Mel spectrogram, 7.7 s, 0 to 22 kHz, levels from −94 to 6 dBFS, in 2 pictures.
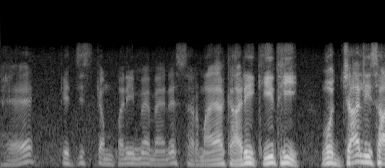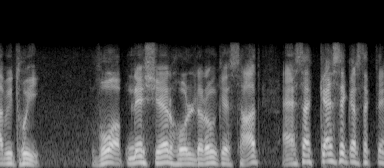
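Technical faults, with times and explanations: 3.22–3.75 s and 4.72–7.34 s, automatic gain falling: Right after "سرمایہ کاری کی تھی" the level sinks by about 5 dB over half a second, and later by about 6 dB over more than two and a half seconds. The gain control judged the input too loud and eased its gain down. The room noise drops along with the speech, so it is not a talker leaning away like the change near 1.5 s, where only the voice shifts.
3.66–4.26 s, automatic gain rising: Overlapping the end of the first drop, the gain control finds the input too quiet and climbs back by about 5 dB over roughly 0.6 s. Speech and background swell together, which sets it apart from a talker moving closer, where the voice alone gets louder. The quick fall and recovery give a brief dip-and-return pumping.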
